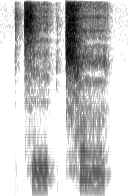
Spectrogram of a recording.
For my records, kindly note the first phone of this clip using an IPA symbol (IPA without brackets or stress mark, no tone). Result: t͡s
